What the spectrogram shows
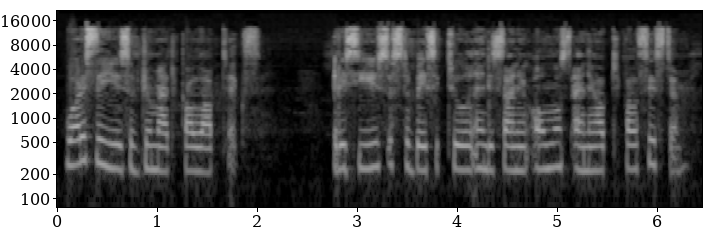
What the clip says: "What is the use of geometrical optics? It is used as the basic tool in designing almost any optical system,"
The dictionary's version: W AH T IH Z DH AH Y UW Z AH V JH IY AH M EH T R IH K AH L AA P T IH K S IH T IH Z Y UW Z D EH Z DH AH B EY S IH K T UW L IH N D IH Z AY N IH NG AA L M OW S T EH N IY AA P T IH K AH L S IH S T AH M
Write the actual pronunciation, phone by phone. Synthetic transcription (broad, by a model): W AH T IH Z DH AH Y UW Z AH V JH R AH M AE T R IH K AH L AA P T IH K S IH T IH Z Y UW Z D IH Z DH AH B EY S IH K T UW L IH N D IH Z AY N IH NG AA L M OW S T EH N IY AA P T IH K AH L S IH S T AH M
